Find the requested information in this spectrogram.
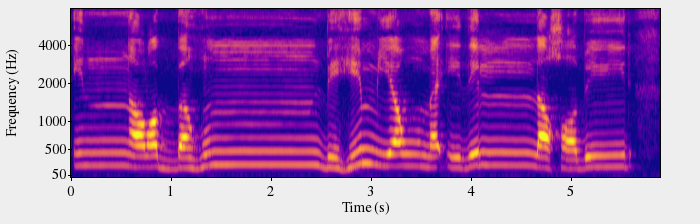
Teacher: ذال اور لام آپس میں سختی کے ساتھ مل جائیں گے، · با کو سخت پڑھیں گے، میم پہ غنہ کریں گے،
